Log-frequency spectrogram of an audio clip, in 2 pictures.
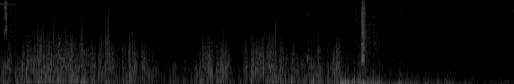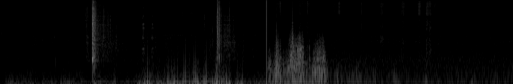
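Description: Electric RC scale crawler truck climbing wooden stairs, with a few sharp knocks as it strikes the steps over a heavy low rumble. The sound grows louder about seven seconds in and eases off near the end.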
